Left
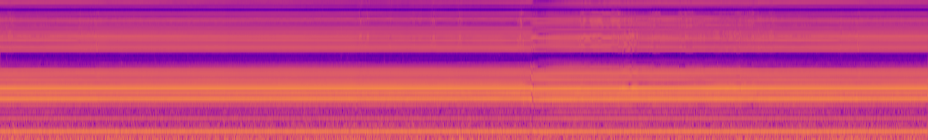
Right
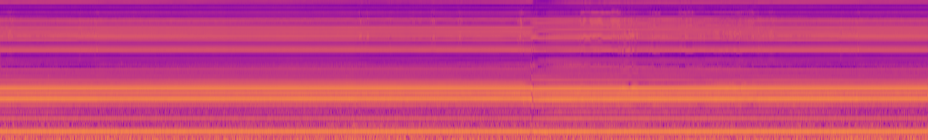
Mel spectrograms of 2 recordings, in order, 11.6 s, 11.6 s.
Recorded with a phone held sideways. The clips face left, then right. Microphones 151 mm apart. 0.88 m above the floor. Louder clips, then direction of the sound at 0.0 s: Right 2 dB; 10° right (ahead or behind).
